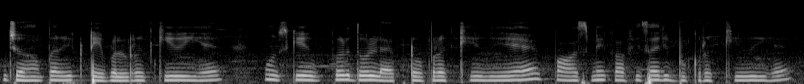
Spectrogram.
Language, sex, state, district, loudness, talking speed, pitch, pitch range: Hindi, female, Uttar Pradesh, Saharanpur, -23 LUFS, 165 wpm, 195 Hz, 185-205 Hz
